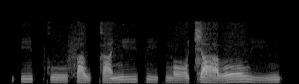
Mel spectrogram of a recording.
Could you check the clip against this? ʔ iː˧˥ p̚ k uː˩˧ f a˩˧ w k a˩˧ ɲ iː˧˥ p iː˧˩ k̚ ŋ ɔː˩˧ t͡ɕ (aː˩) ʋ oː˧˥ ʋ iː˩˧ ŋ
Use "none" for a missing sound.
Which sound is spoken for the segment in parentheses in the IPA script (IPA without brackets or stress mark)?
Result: aː˧˩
